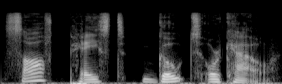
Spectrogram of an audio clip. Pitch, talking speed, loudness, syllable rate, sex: 125 Hz, 105 wpm, -18 LUFS, 2.6 syllables/s, male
